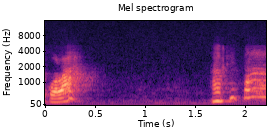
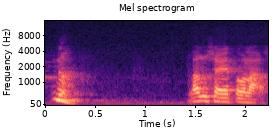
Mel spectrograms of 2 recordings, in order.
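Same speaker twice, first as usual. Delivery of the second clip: normal talking voice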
